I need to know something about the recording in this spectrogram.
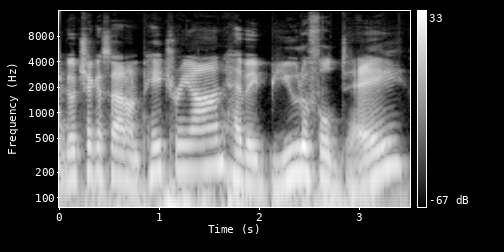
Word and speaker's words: Patreon: that we have a patreon now and it's very exciting I just pronounced it patreon but it's actually patreon so go find us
